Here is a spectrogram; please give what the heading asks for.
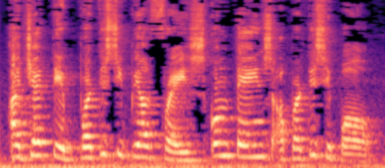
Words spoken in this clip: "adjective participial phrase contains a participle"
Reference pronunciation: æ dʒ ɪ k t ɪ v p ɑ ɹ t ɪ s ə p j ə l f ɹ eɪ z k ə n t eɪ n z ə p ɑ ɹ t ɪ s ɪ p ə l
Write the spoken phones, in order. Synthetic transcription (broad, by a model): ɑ dʒ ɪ k t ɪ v p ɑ ɹ t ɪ s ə p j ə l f ɹ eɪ s k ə n t eɪ n s ə p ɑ ɹ t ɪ s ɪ p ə l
